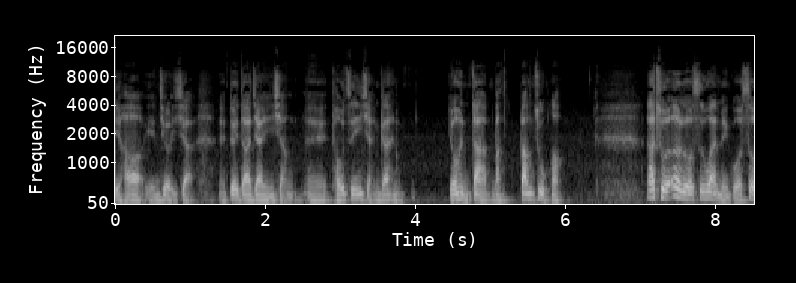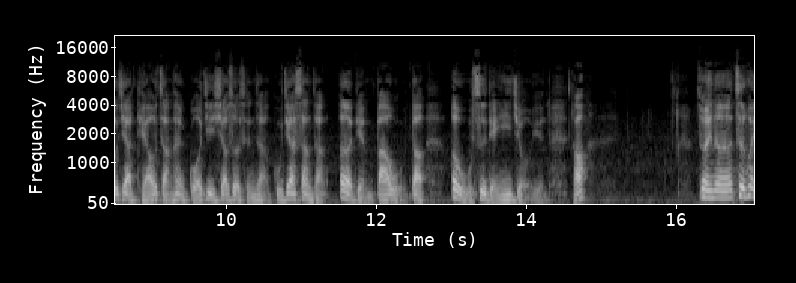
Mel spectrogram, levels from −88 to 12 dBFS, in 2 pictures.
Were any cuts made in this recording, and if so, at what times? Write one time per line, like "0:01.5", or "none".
0:07.0
0:14.6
